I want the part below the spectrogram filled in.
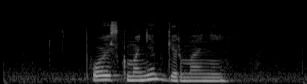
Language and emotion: Russian, neutral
